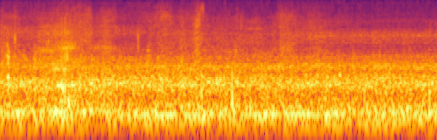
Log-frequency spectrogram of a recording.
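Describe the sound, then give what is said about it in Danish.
A small boat's motor drones steadily as it sails past in the harbor, a low hum layered over breezy outdoor noise, with no one talking. “nu har vi lige slået os ned her på havnen og kigger ud på et lille båd, der kommer sejlende forbi os.”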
